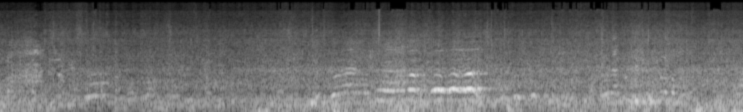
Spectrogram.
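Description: Sea waves splash steadily at a beach in Cavite or Batangas, with water churning and wind rumble while people talk and call out over it.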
